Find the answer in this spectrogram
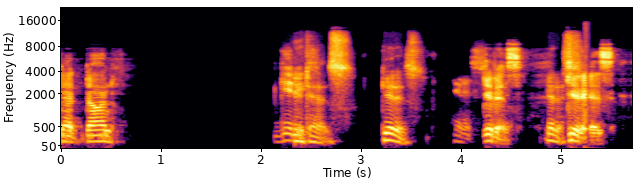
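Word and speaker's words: Gittes: Giddies.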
